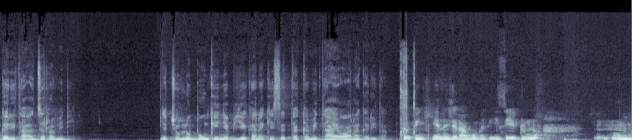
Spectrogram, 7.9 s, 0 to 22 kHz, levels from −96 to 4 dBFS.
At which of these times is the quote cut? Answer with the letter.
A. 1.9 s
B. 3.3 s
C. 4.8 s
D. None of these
C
